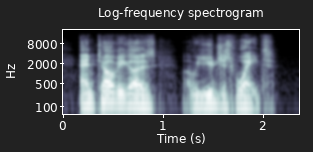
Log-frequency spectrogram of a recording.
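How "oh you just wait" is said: put-on muttering, lower and quieter. Retelling a TV scene where Toby mutters a threat: imitating Toby muttering under his breath. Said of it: "he says that under his breath".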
